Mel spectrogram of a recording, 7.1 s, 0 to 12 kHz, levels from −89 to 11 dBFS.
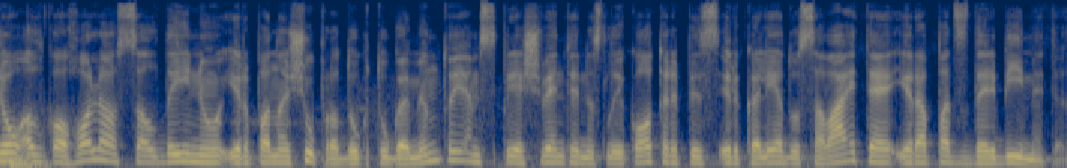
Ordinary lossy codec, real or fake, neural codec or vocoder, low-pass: Opus, 32 kbps; real; none; 10.8 kHz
